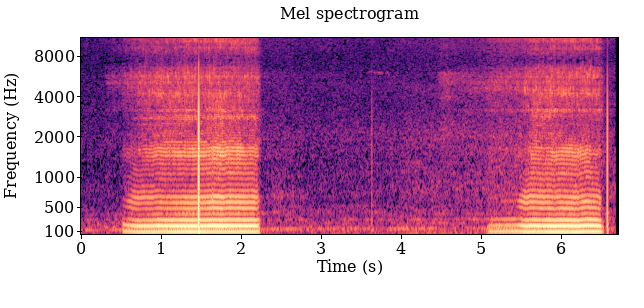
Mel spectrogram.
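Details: Two long, droning, buzzy snores on the in-breath, about five seconds apart with quiet pauses between; snoring during sleep.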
